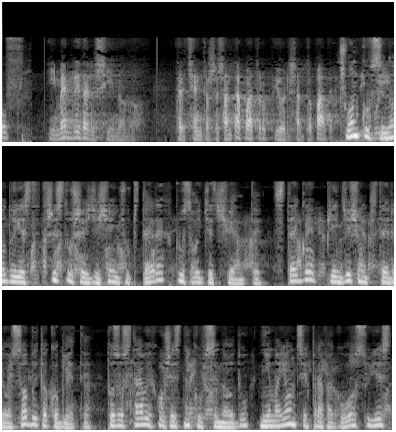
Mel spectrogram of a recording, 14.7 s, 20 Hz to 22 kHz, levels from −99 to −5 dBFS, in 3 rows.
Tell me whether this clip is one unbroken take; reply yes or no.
yes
